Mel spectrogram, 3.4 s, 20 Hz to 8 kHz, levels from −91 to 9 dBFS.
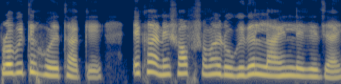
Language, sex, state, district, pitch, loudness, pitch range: Bengali, female, West Bengal, Purulia, 255 Hz, -16 LUFS, 225-290 Hz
